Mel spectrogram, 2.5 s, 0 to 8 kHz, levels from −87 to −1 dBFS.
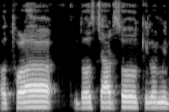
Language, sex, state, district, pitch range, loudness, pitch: Hindi, male, Bihar, Jamui, 135-140 Hz, -15 LUFS, 135 Hz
